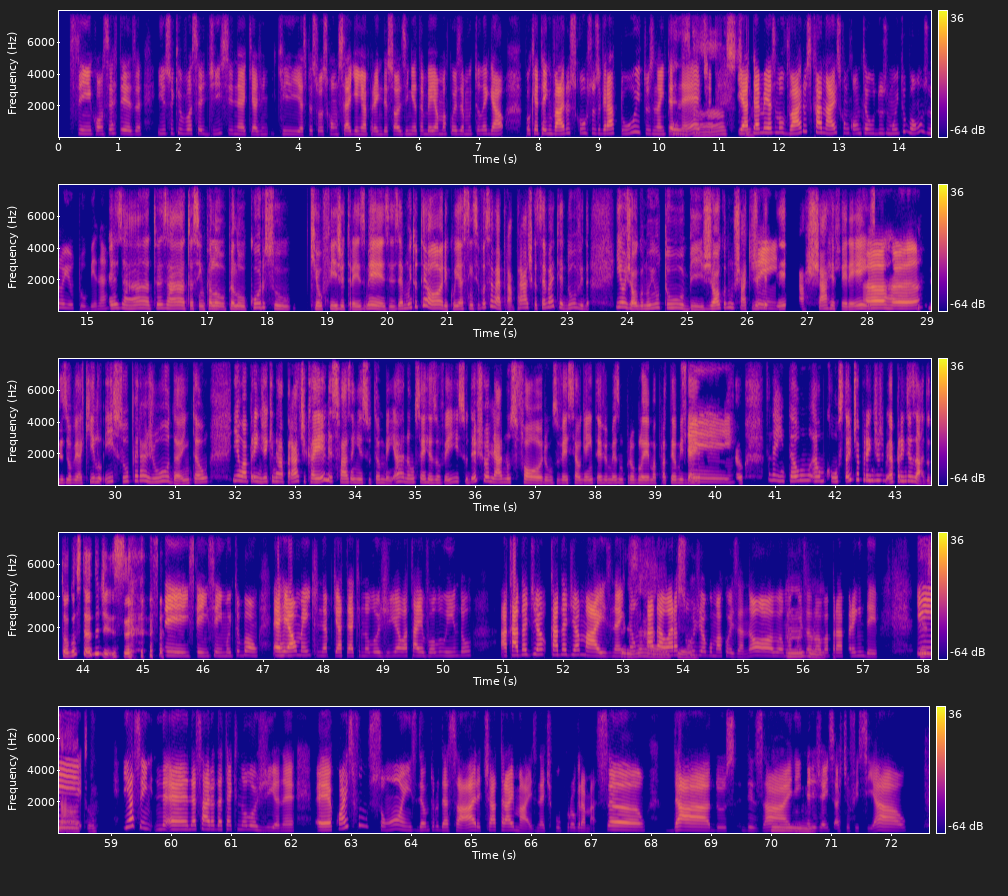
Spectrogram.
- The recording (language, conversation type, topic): Portuguese, podcast, Você já pensou em mudar de carreira? Por quê?
- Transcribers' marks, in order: "Exato" said as "exasto"; unintelligible speech; laugh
